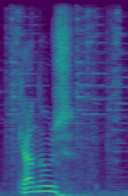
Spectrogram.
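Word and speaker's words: Kannauj: Kanuj. Oh, wait. Oh. Someone said it rhymes with... Was it judge?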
